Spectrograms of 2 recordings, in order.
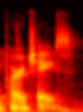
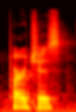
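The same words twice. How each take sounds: First: The last syllable sounds like the word chase. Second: The last syllable is short and reduced. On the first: The speaker calls it wrong. "а не purchase" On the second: The speaker calls it right. "Это просто purchase"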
